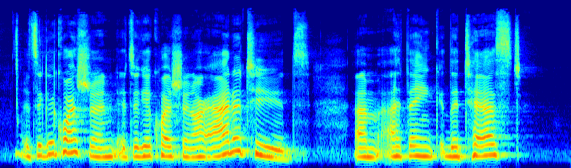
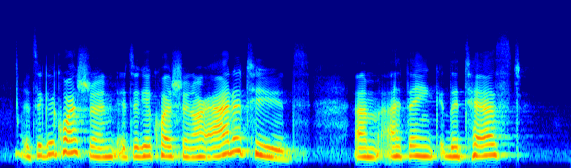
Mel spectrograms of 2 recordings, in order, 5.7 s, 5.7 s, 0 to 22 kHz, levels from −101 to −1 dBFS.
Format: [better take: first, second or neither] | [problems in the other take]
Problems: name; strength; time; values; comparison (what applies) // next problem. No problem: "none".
first | muffled; very; fading above 2.5 kHz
